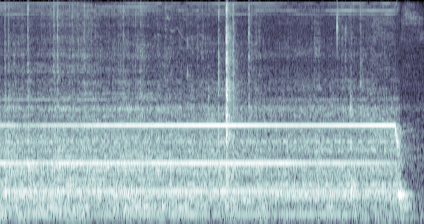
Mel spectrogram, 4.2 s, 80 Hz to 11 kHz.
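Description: Bambu Lab P2S Z-axis stepper motors driving the print bed down its lead screws: a steady motor whine with one brief click a little past halfway, stopping just before the end as the bed reaches the bottom. This is the bed being run along freshly greased screws to spread the grease over the threads.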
